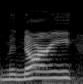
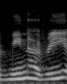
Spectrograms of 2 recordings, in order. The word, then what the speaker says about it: Minari: Then the next day I watched Minari, or Minari, I think that's how you say it in Korean.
